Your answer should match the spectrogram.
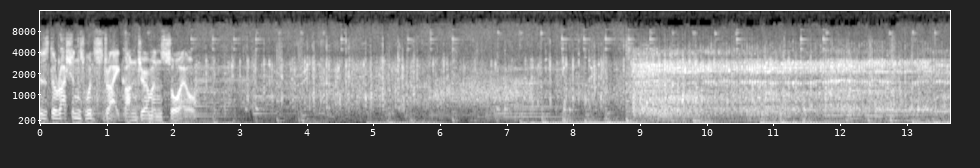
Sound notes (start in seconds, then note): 9.1 vehicles rumbling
